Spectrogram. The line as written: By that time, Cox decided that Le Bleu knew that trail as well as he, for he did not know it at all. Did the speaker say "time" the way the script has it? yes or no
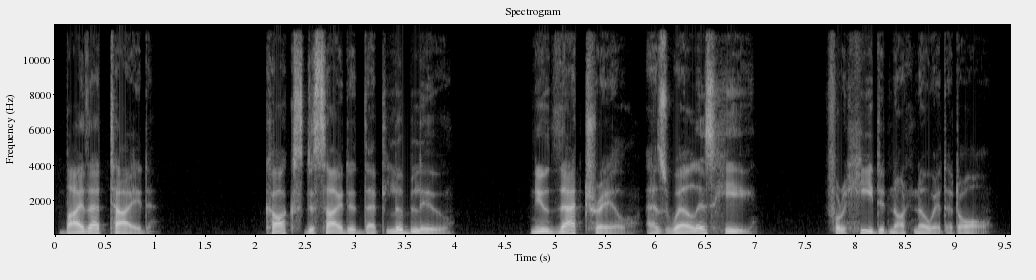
no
